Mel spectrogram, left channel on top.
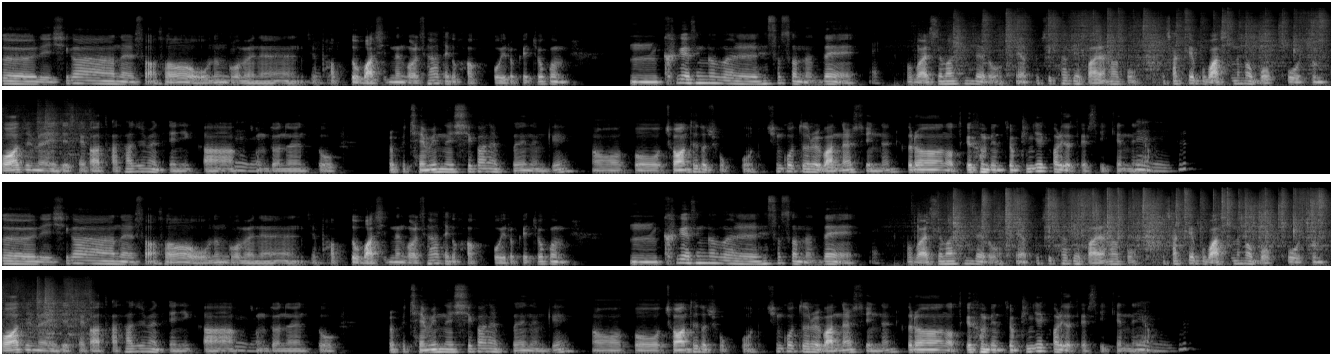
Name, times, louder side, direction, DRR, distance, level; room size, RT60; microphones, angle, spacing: voice 1, 0.0-5.6 6.3-8.5 9.1-16.6 17.2-20.4 20.7-24.8, equal, 5° left, 9 dB, 0.7 m, -26 dB
sound 1, 8.9-14.2, right 5 dB, 45° right, 1.0 m, -36 dB
voice 2, 15.6-16.1 24.6-25.1, left 3 dB, 55° left, 7 dB, 0.5 m, -36 dB
6.7 x 4.5 x 5.7 m, 0.28 s
head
